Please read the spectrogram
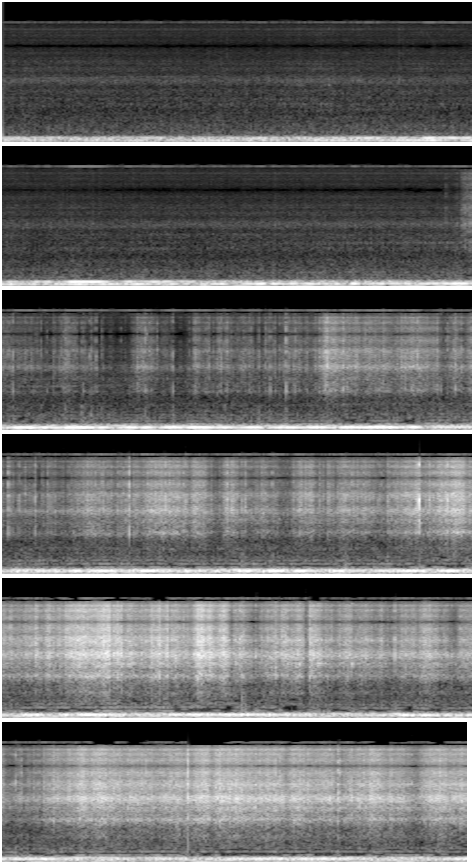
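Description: Pickup truck on a Sno Trex track system driving through snow: a steady low rumble of engine and tracks with wind buffeting the microphone. About nine seconds in a hiss of wind and snow spray joins it and grows louder in the last third.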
